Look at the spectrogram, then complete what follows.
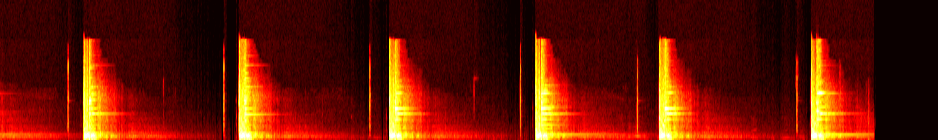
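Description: Six pistol shots from a compact carry pistol, slow and evenly paced about two seconds apart. Each shot is followed by the ringing clang of a steel silhouette target being hit.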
